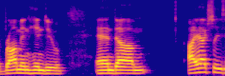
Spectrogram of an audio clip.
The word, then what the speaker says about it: Brahman: Uh Brah Brahim Hindu and say again Brahman. Brahman. Brahman. Sorry the H is silent there. Brahman Hindu.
